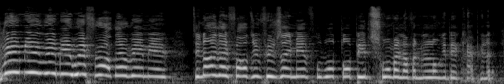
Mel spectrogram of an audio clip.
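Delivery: very high, rattled-off Juliet recital; fluent girl Juliet. Acted. Classmate reading Juliet perfectly, high and fluent. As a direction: breeze through Shakespeare in a high girlish voice. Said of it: "she was doing it perfectly".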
